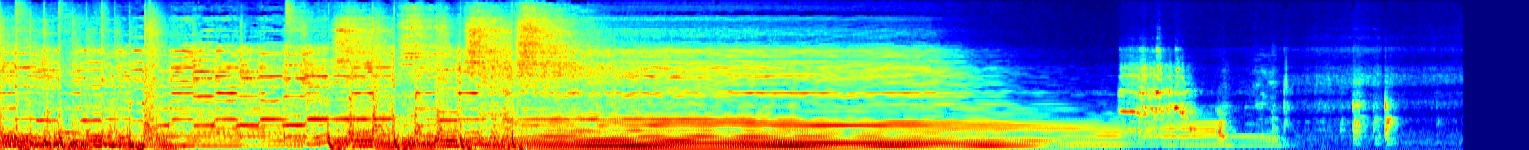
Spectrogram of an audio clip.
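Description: Rock band playing live, distorted electric guitars, bass and drums, coming to the end of a power-pop song: after a few seconds of full playing the band lands on a final chord that is held and rings out, fading away over several seconds. A few short sounds follow as it dies, then it goes quiet apart from a couple of small clicks.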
